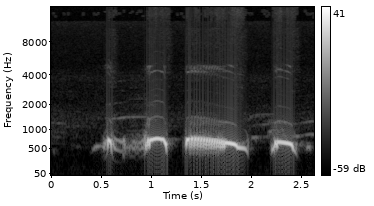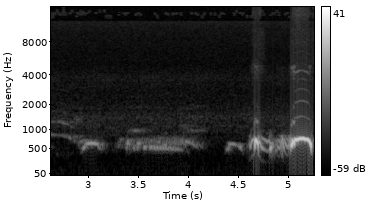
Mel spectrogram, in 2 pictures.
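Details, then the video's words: Spotted dove singing in the giọng đồng style: a phrase of short, hollow coos, one long, wavering, drawn-out coo, and further rounded notes. Softer coos fill the pauses, with a quiet interval before the phrase begins again. "Cu gáy giọng đồng"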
